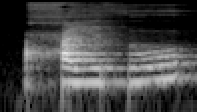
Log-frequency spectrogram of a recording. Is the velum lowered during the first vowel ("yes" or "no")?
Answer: no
